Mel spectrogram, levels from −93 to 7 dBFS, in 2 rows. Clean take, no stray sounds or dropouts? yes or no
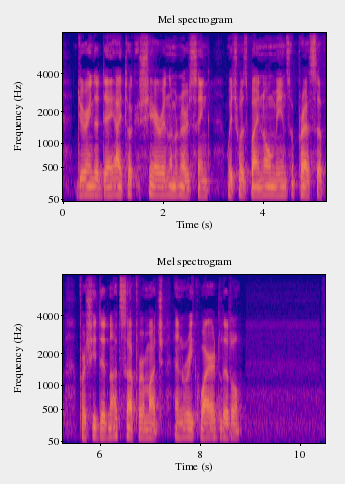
yes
